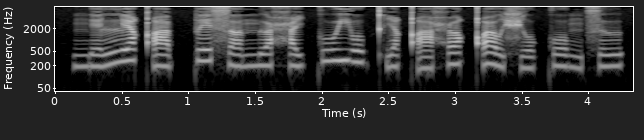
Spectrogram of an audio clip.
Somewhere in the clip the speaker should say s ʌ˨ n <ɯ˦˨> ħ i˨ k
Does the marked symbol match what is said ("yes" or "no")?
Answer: no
